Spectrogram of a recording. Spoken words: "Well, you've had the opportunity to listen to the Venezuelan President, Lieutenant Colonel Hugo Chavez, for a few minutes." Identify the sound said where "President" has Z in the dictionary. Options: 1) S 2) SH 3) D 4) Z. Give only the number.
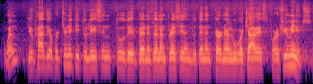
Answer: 1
